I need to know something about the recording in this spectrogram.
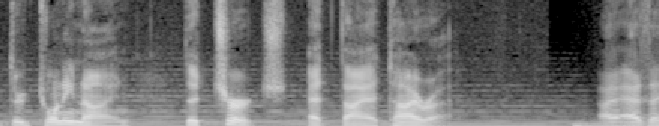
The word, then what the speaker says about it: Thyatira: Thyatira that's if you didn't know how to pronounce that Thyatira and will begin in verse 18 where it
